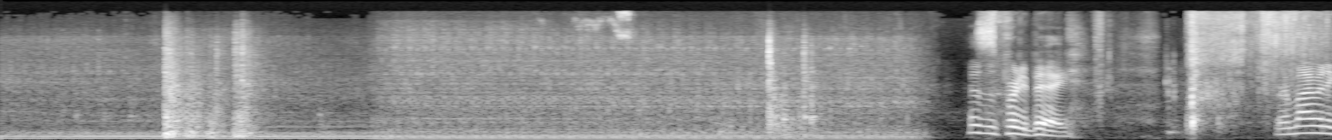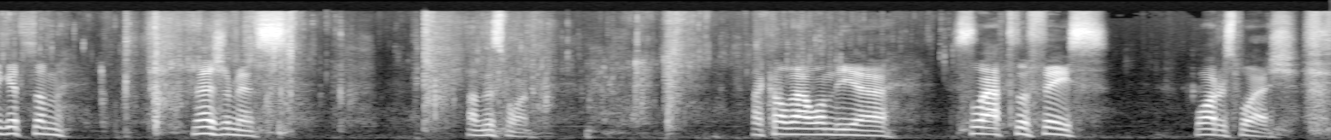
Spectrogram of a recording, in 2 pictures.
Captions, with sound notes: (log clatters) This is pretty big. (water splashes) Remind me to get some measurements on this one. I call that one the slap-to-the-face water splash.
